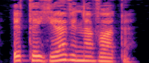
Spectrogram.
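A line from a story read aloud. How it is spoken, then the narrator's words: Sighing. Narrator (Russian): вздохнула Эвели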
